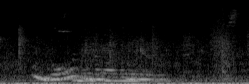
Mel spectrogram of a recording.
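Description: A drawn-out vocal call that swoops down, up again, then holds a low pitch for about a second.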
